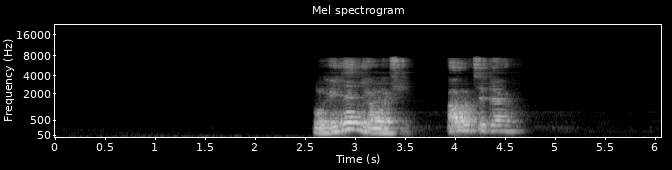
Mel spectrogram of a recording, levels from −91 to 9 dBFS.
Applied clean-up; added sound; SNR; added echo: neural mask model DeepFilterNet 3.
